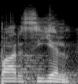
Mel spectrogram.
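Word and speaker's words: partial: हो गया आपका सी एल यह लिखा है पार्शियल क्या लिखा मेरे दोस्त पार्शियल ये देखिए इसका सही उच्चारण क्या होगा पार्शियल आगे आई एन आई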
